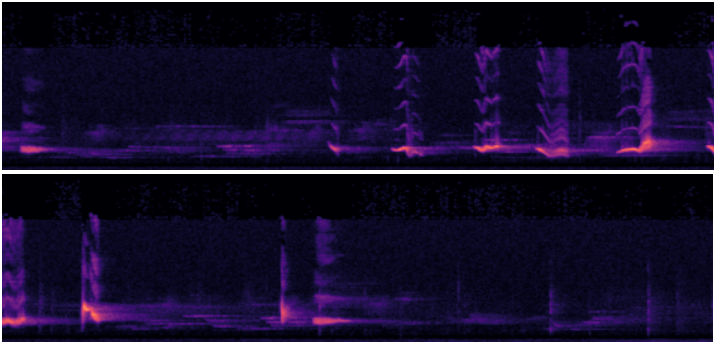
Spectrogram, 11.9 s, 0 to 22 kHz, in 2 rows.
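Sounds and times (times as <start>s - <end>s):
bird singing whistled phrases: 2.7s - 8.9s.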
